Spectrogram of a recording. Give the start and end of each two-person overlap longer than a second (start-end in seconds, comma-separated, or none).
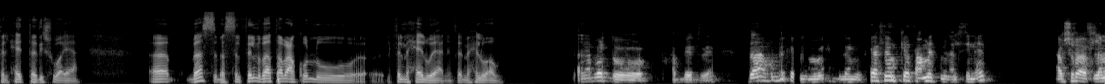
none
